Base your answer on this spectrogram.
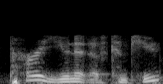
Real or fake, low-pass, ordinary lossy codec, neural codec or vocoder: fake; 7.2 kHz; AAC, 16 kbps; codec, 16 kHz, 6 kbps, DAC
